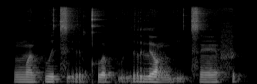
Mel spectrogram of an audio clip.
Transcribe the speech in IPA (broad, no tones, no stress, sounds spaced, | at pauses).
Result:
ŋʷ æ̃ kʷ i t͡s ḭ r kʷʰ æ kʷ ḭ r lʲ ɒ ŋ ḭ t͡s ẽ f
